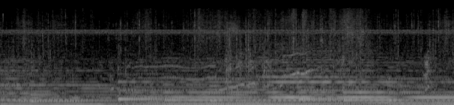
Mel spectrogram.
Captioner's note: jackals howling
